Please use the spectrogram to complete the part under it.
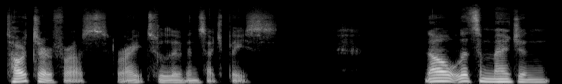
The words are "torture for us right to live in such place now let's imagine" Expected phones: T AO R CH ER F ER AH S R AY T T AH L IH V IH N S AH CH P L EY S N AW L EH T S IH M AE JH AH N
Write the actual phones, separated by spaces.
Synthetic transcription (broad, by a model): T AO R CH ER F ER AH S R AY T T AH L IH V IH N S AH CH P L EY S N AW L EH T S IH M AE JH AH N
